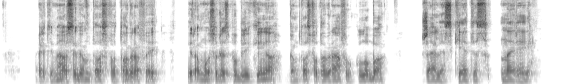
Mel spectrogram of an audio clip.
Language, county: Lithuanian, Šiauliai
